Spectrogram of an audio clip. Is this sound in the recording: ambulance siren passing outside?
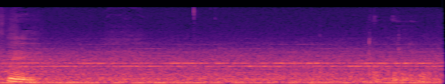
yes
